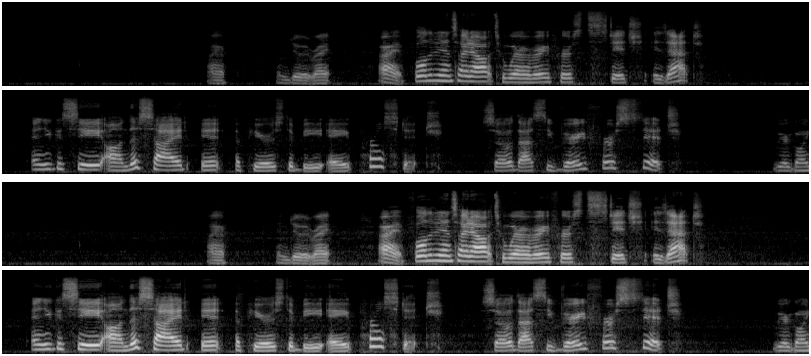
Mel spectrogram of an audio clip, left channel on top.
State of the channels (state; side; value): quieter; left; 8.1 dB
